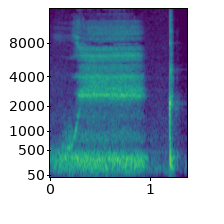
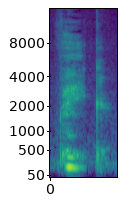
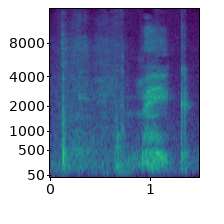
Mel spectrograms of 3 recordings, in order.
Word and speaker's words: week: as V so not weak but v v v so it's like it literally sounds like the English word to wake up so it's vake vake and then we have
